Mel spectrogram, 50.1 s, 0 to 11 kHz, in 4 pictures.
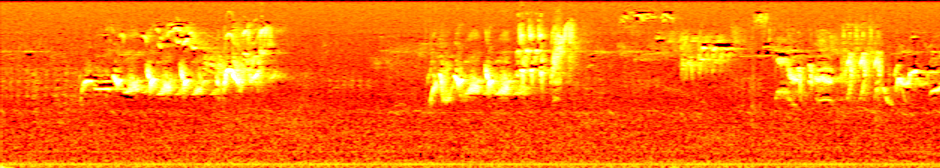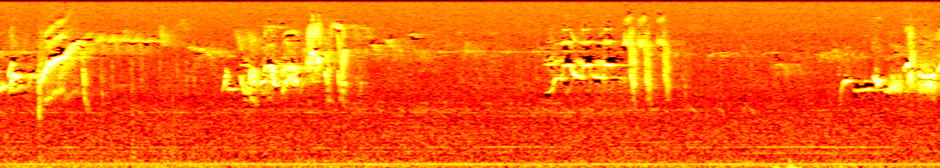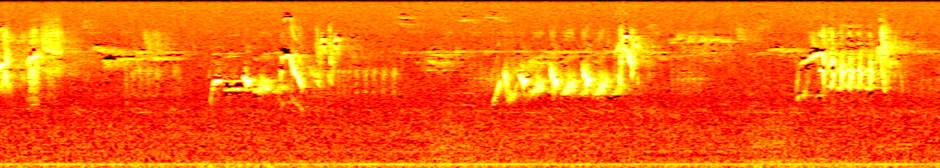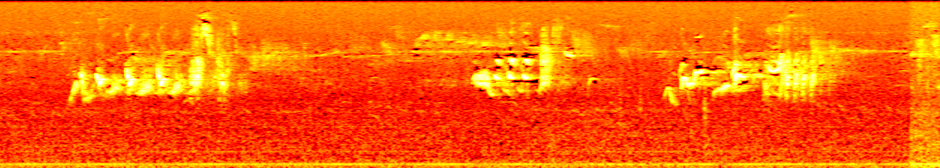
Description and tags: Stavanger nightingale1
Part 1 of 2.
Nightinggale and other birds recorded from inside my room, in May 2000.
Using Apple microphone and minidisc.
Recorded in a green area in a suburb in Stavanger, Norway
birds, field-recording, nature, nightingale, spring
